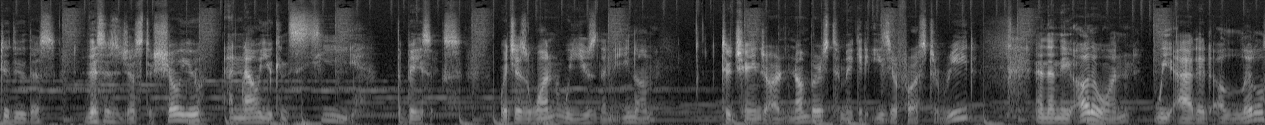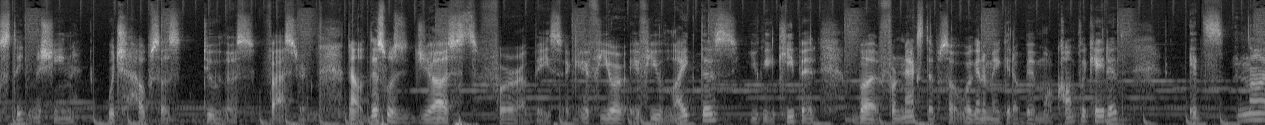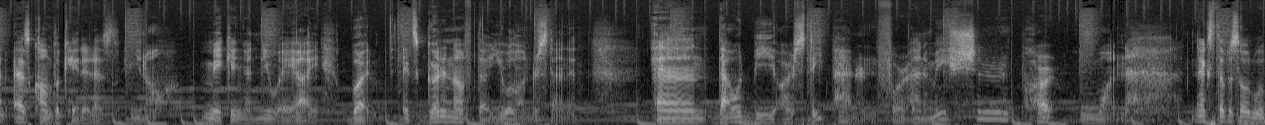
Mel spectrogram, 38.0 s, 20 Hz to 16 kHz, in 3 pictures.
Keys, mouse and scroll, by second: 7.2 click, 7.8 click, 8.2 click, 8.6 click, 21.9 click.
